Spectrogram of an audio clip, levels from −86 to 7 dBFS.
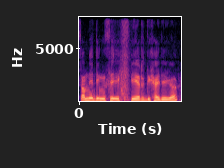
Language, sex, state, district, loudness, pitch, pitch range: Hindi, male, Arunachal Pradesh, Longding, -13 LUFS, 170 Hz, 155-180 Hz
